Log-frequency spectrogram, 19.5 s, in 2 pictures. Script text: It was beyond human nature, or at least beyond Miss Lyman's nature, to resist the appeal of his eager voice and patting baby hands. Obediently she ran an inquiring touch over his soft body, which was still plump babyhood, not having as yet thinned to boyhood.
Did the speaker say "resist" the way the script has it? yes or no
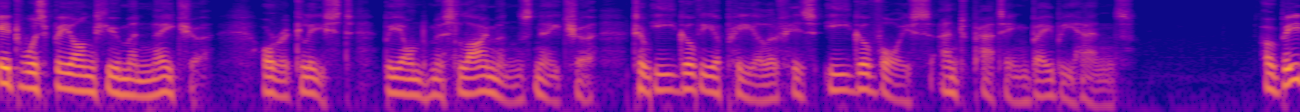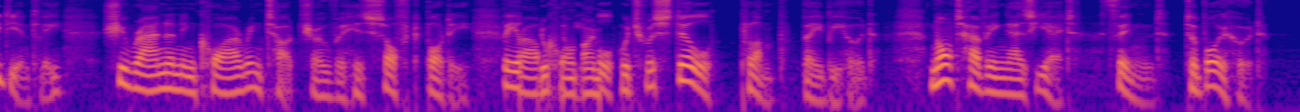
no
